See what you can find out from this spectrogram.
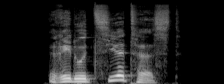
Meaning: inflection of reduzieren: 1. second-person singular preterite 2. second-person singular subjunctive II
- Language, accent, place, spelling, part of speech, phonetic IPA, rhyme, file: German, Germany, Berlin, reduziertest, verb, [ʁeduˈt͡siːɐ̯təst], -iːɐ̯təst, De-reduziertest.ogg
